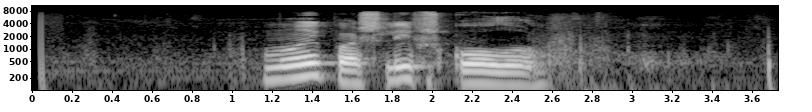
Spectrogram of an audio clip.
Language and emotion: Russian, neutral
